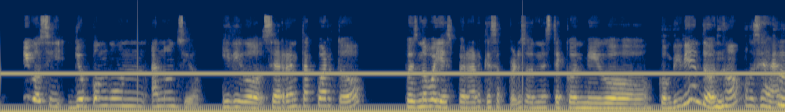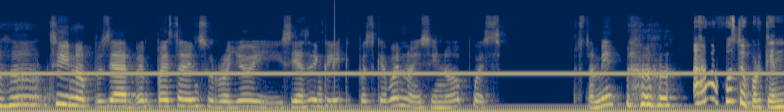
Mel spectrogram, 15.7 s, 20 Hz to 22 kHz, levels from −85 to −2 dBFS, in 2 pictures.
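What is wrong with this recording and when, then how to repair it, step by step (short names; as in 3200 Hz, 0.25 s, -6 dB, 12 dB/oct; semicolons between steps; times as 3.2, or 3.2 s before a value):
hum 50 Hz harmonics 5 -26 dBFS
tone 1500 Hz -26 dBFS
1.37 pop -14 dBFS
5.22 pop -13 dBFS
11.19 pop -11 dBFS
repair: de-click; notch 1500 Hz, Q 30; de-hum 50 Hz, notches 5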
